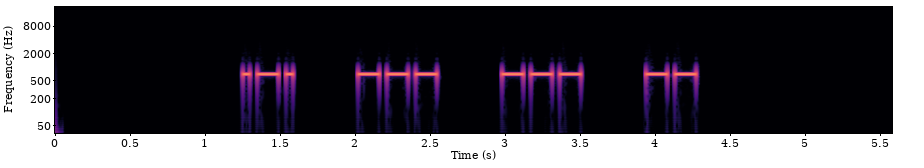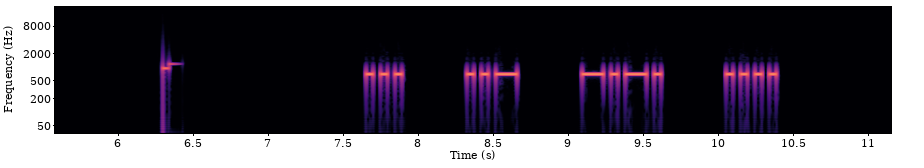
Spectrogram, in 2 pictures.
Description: Morse code, heard as a keyed tone, about 25 wpm, spaced as for 14 wpm, 700 Hz. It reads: ROOM SUCH
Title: 3x Character Spacing - Top 300 Words - 25wpm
